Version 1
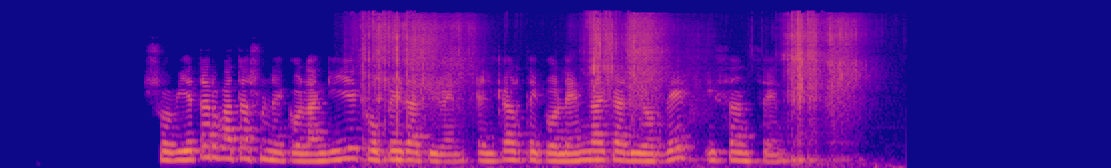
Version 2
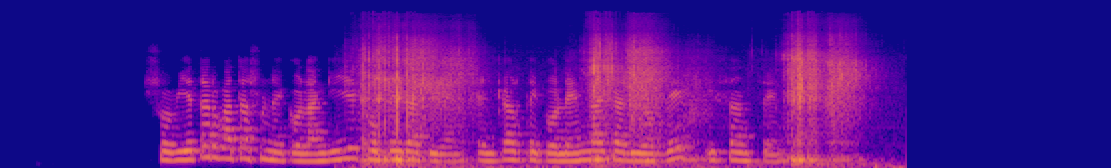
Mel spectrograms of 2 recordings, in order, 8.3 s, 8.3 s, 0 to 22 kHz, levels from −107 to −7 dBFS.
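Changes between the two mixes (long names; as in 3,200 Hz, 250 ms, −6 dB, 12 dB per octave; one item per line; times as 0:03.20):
background +11.5 dB
master: add high-frequency loss of the air 180 metres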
